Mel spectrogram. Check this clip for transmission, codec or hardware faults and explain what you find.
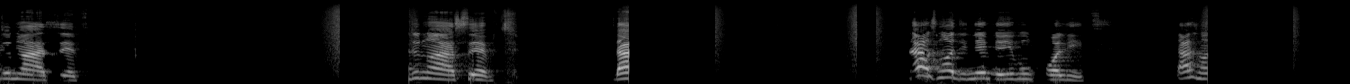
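The speech has four wireless microphone squelch dropouts, at 3.18 to 4.25 s, 6.13 to 7.27 s, 8.45 to 8.86 s and 11.96 to 13.03 s. Each brings a brief surge of hiss, then near silence lasting 0.70, 0.87, 0.20 and 0.86 s respectively, before the speech returns. The FM radio signal weakens until the receiver's squelch cuts the output.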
